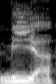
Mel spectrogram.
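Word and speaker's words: Milla: Uh because you know like by the time you get to me m it's spelled Miller but they pronounce it Mia.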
